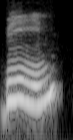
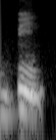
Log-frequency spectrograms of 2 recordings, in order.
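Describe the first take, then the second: First: The vowel is long and full. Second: The vowel is short and reduced. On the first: "Usually we pronounce it bean" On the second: "when we have to use weak form, we should say bean"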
